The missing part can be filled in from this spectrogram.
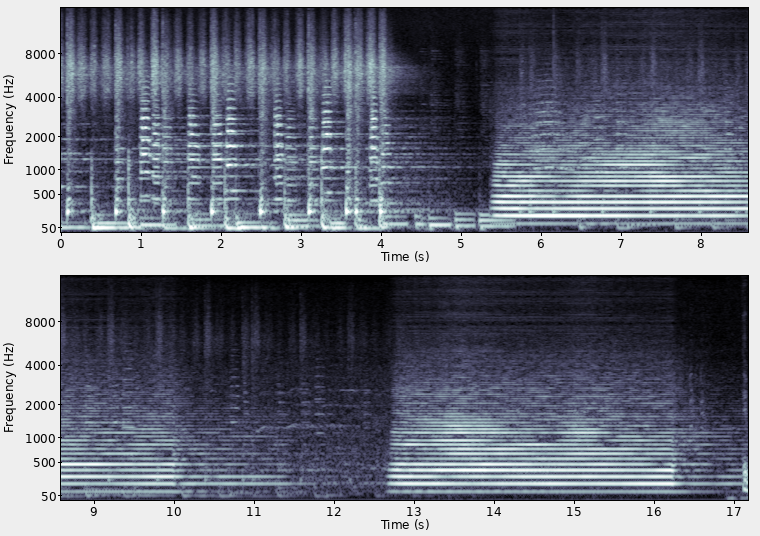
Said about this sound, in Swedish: Ja, det tutar.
